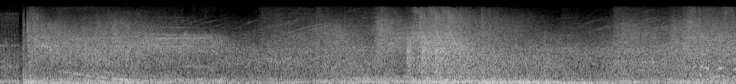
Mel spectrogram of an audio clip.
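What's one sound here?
A deep mechanical rumble drones throughout.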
